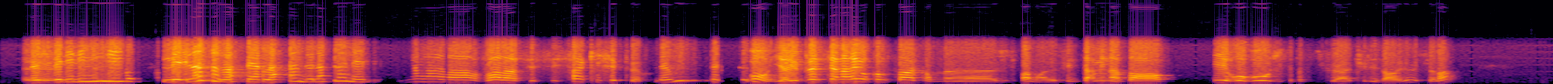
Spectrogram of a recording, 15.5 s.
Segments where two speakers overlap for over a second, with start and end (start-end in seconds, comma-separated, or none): none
